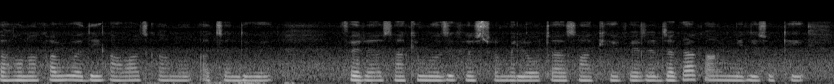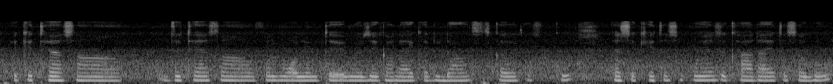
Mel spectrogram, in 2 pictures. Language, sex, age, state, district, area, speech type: Sindhi, female, 18-30, Rajasthan, Ajmer, urban, spontaneous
